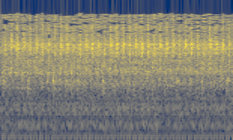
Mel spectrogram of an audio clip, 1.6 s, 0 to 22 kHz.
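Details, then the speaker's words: Mitsubishi L300 diesel idling with a fast, light ticking from the injection pump; the earlier humming, from a loose belt touching its cover, is gone after the repair. "untuk seorang itiknya ini pada injection pump ya injeksi pump nya itu suaranya etik begitu"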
